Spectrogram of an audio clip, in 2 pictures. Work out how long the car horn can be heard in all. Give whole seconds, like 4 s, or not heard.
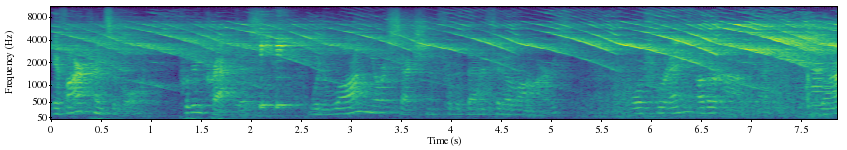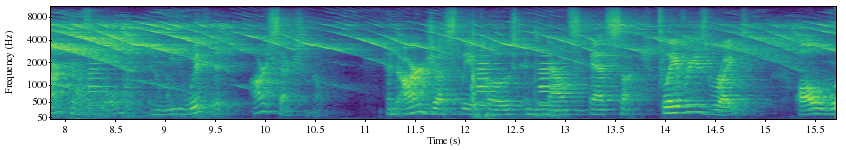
3 s.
